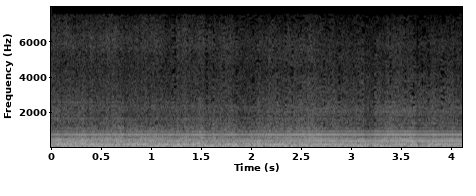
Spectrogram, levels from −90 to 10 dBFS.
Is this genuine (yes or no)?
yes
